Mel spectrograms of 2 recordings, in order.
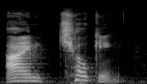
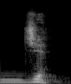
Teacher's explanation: CH is an aspirated sound, which means lots of air. Ch. The J is a vibrated sound.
